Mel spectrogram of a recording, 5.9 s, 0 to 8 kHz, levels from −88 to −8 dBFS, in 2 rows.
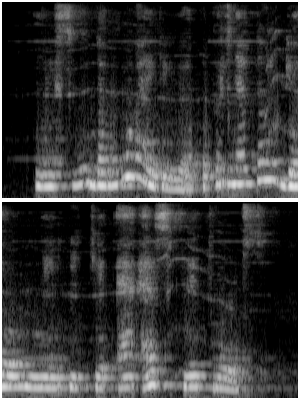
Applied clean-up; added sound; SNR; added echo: neural separator model SepFormer DNS4.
